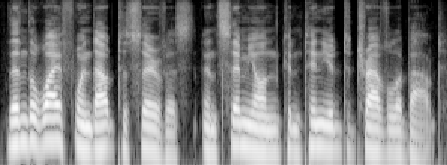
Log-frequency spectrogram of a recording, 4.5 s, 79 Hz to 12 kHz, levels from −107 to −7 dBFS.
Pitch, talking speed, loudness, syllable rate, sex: 125 Hz, 175 wpm, -17 LUFS, 4.7 syllables/s, male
